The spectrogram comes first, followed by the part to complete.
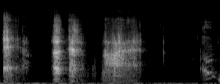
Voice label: CHOKE, pain; player; Dystopia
